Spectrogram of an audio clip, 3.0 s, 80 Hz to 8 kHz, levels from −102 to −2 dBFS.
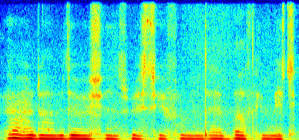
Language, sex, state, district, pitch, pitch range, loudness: English, female, Nagaland, Kohima, 180 Hz, 175-185 Hz, -15 LUFS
